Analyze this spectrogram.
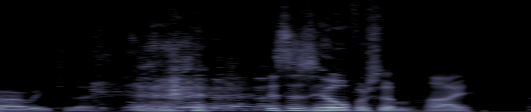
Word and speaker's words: Hilversum: This is Hilversum, hi. How do you say that? Hilversum.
